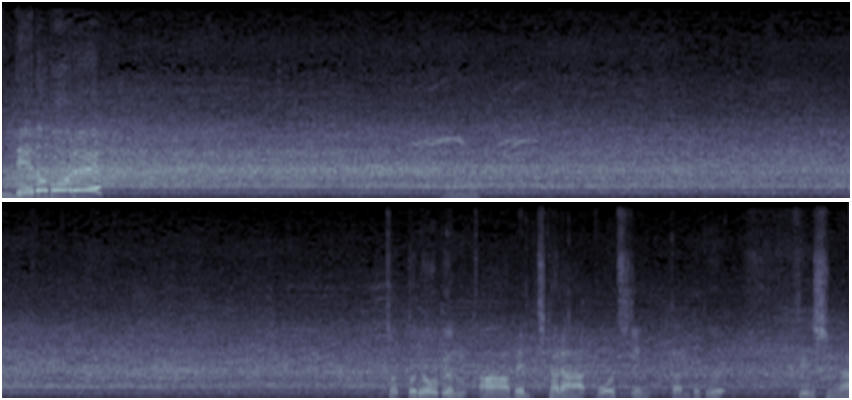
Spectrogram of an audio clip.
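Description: A large crowd cheers and roars in a big stadium.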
